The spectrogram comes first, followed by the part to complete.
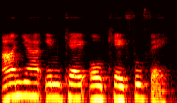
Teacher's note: You're going to drop that I that's in the last word there.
